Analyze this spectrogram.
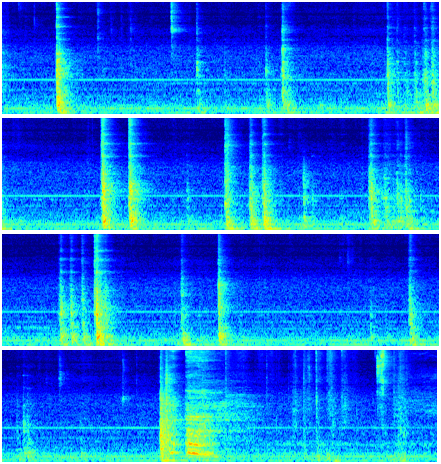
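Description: Manual can opener clicking and knocking irregularly as it is worked around a small can of tomato sauce, a poor opener that struggles to cut the lid. A short louder burst comes near the end.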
